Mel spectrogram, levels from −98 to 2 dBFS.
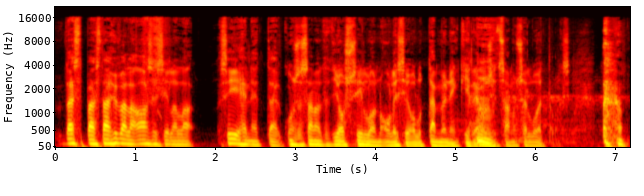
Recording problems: echo of what is said; faint; from 5 s on; 470 ms later, 25 dB below the speech

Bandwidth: 16 kHz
